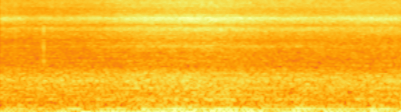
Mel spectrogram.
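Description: Steady low drone of a Sling light aircraft's engine and propeller, heard from inside the cockpit.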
